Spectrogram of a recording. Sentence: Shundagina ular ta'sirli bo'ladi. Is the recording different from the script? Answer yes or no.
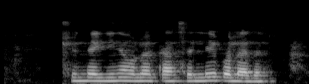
no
